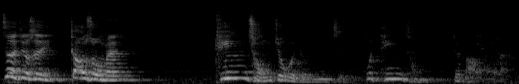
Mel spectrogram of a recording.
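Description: A man's voice: high voice, huge pitch swings, normal speed. An older man preaching a sermon as pastor, emphatic, with many rhetorical questions to the congregation. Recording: echoey hall, mic at a distance.

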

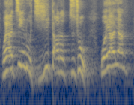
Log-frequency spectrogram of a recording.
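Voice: mid-range voice, expressive, normal speed, creaky. A preacher voicing a boastful ancient king. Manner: arrogant, boasting.

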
